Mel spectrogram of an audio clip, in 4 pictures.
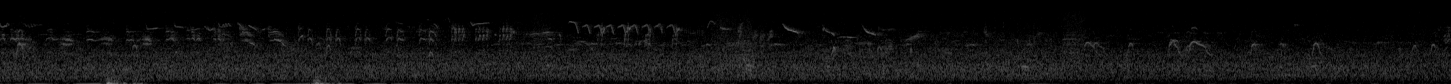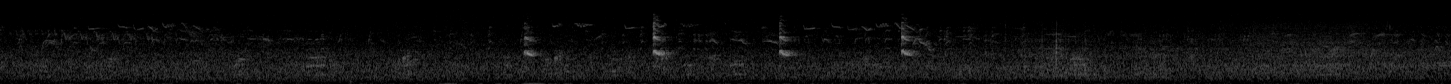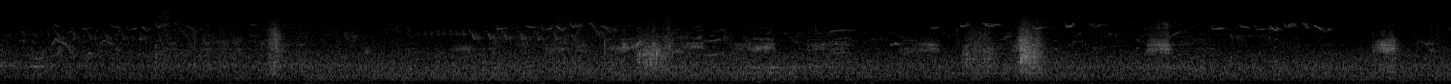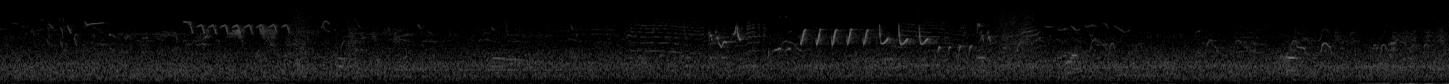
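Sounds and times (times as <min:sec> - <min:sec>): background hiss: 0:00.0 - 0:58.0
wild birds calling: 0:15.6 - 0:58.0.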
